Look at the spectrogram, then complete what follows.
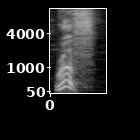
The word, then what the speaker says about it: Roof: But I got somebody coming in the show here today, uh, who says uh, pronounced roof. Yes, like the roof is on fire.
